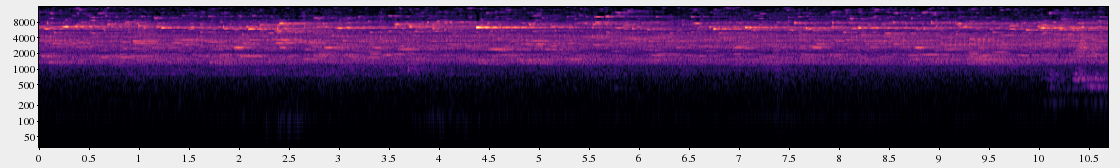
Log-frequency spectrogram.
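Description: A continuous shimmer of many overlapping, high tinkling chime notes, like wind chimes, with a single sharp click about halfway through.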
